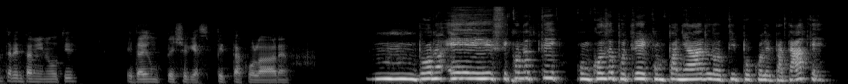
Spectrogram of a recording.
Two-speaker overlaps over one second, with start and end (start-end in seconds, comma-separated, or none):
none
